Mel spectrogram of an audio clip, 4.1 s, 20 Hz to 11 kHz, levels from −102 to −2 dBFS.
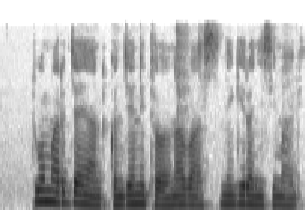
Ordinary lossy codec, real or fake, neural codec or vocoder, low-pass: none; real; none; 7.2 kHz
